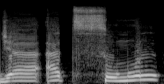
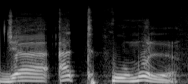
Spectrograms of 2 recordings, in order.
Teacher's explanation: Jadi dia langsung terputus karena ta ini sifatnya syiddah. Bukan rikhawa. Kalau rikhawa mengalir.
